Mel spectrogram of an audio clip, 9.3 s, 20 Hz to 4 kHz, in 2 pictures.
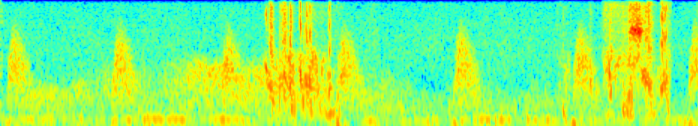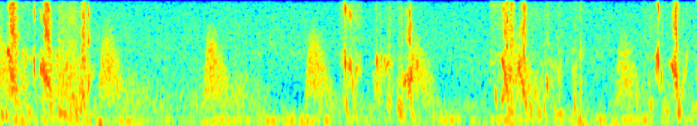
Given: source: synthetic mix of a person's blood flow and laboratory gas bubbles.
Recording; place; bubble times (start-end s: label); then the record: Doppler ultrasound of blood flow; subclavian vein
0.00-0.02 s: bubbles
1.73-2.30 s: bubbles
3.71-3.81 s: bubbles
3.92-3.97 s: bubbles
4.01-4.47 s: bubbles
4.63-5.29 s: bubbles
6.91-7.07 s: bubbles
7.13-7.47 s: bubbles
7.92-8.56 s: bubbles
8.93-9.30 s: bubbles
From the record:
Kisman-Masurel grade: 332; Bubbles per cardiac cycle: rolling drumbeat, 9 or more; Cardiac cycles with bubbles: 50 to 99%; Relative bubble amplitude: moderate (0.250 to 0.450); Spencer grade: 3 (all of the cardiac periods contain showers or single bubble signals, but not dominating or overriding the cardiac motion signals); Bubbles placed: anywhere in the cardiac cycle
